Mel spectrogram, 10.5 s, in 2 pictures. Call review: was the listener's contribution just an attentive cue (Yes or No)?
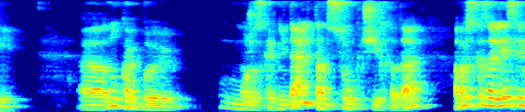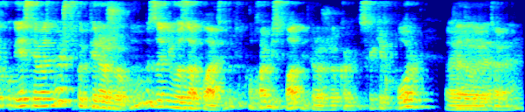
Yes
